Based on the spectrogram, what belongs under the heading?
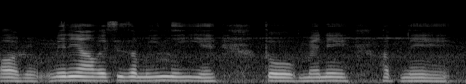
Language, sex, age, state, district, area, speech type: Urdu, female, 30-45, Maharashtra, Nashik, urban, spontaneous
